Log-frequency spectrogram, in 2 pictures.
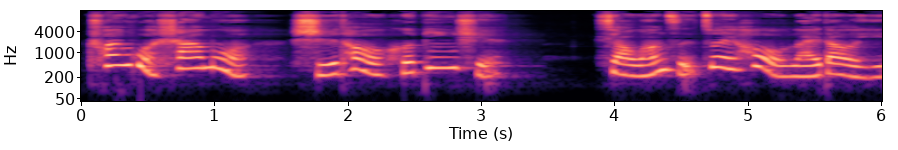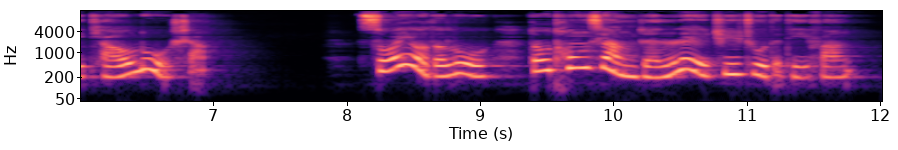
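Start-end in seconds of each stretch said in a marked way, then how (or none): none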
